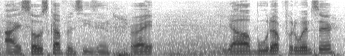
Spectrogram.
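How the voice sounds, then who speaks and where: A man's voice: mid-range voice, lively intonation, a little hiss or hum. A young man hosting a casual street interview in a shopping mall, asking questions in a slangy, upbeat way and speaking into a phone. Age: young adult. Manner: slangy, upbeat, quick back-and-forth. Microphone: phone held to mouth.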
